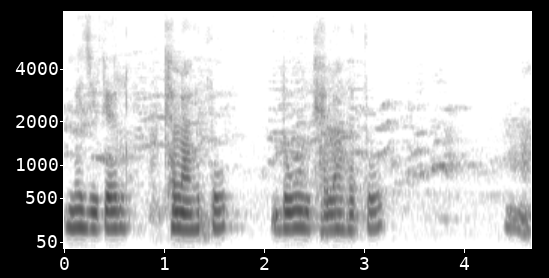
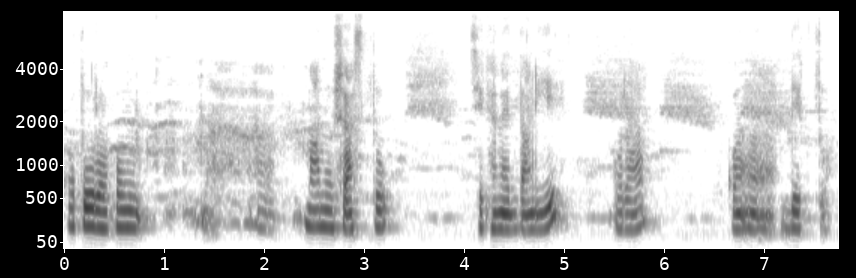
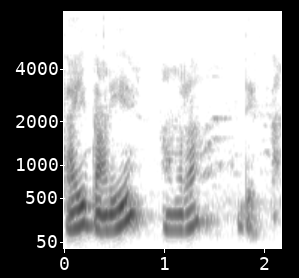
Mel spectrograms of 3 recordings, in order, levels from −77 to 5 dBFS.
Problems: constant background noise, continuous background conversations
